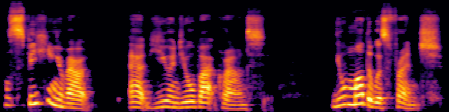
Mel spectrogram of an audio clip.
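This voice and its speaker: A woman's voice: mid-range voice, sing-song, moderate pace. A woman hosting an interview podcast, asking encouraging questions in a friendly way. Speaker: podcast host. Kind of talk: casual interview.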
